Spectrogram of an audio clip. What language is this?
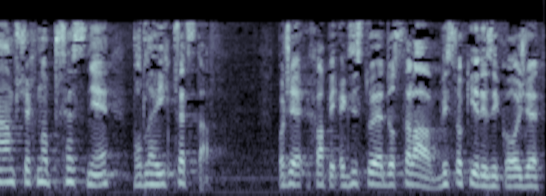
Czech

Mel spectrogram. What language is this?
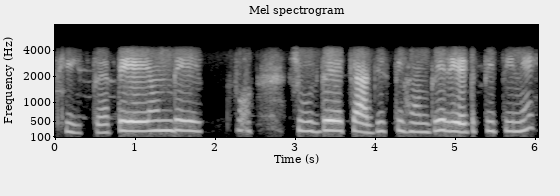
Punjabi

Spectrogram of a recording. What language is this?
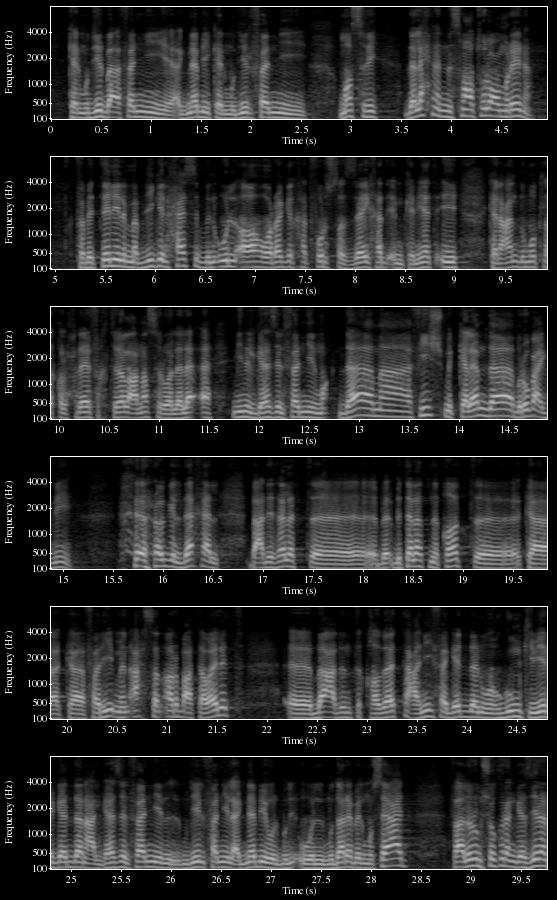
Arabic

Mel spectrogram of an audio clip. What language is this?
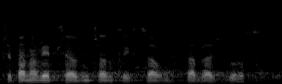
Polish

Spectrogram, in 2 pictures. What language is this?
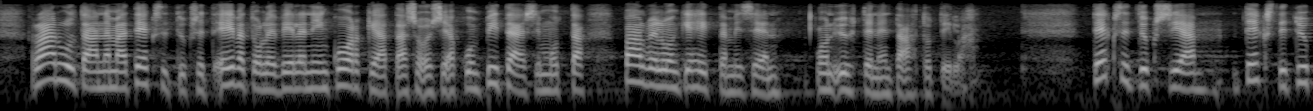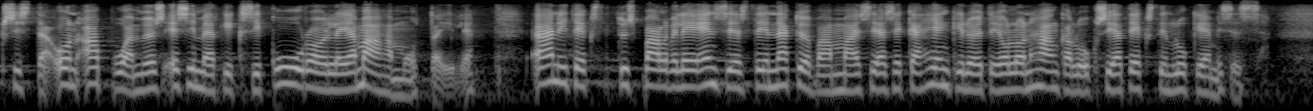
Finnish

